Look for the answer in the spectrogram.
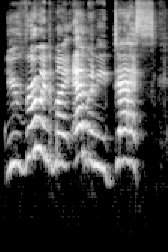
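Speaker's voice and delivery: high, loud laughing wail; hammed-up cry over the desk; wailing about the ruined ebony desk; mock wail.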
